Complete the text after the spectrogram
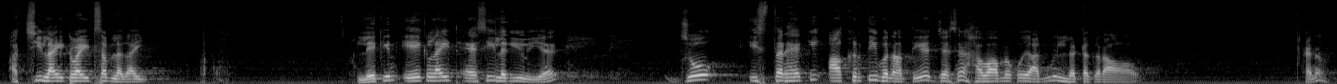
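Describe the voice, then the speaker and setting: A man teaching a law lecture in a lively storytelling way, often checking in with his class. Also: fairly high pitch, long reverb tail. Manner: lively storytelling, keeps asking "है ना?".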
